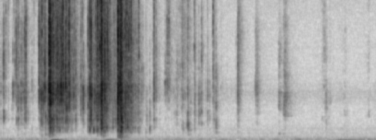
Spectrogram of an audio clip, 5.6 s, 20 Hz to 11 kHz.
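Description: Foil wrapper of a Topps Tier 1 trading-card pack torn open and crinkled: a burst of crackling lasting about a second and a half, then a few faint ticks.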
